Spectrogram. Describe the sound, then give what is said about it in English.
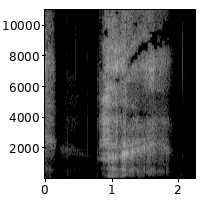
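A single harsh, guttural throat-clearing rasp, fairly loud, lasting about a second after a faint breathy lead-in, as a voice tries to make a scraping consonant sound while pronouncing the name Philip Heedle. “I wasn't just trying to clear my throat. I was trying to make the sound.”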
